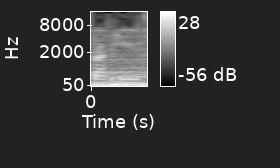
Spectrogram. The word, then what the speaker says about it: Buc-ee's: my keys yes Texas I know it's called Bucky's I was kidding joking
